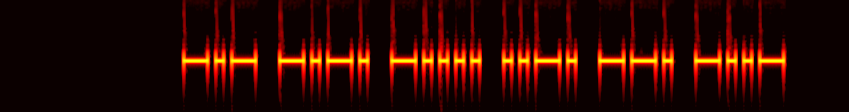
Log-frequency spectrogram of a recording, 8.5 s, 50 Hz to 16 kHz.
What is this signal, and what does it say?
Morse code, heard as a keyed tone, about 15 wpm, 700 Hz. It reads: KC6FGX
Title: USA Call Signs - 6 Characters - Repeated 3x - 15wpm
